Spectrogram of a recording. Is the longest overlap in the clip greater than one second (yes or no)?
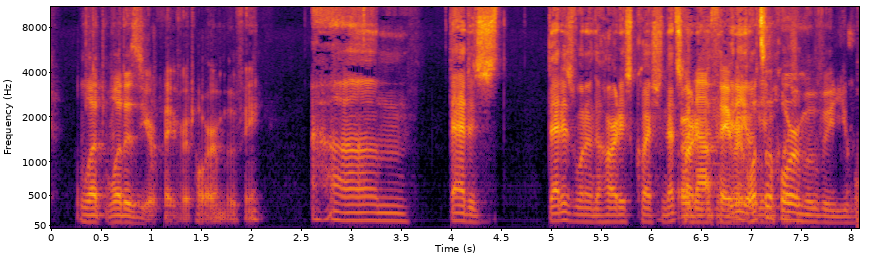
yes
